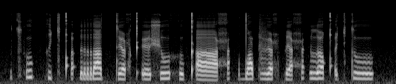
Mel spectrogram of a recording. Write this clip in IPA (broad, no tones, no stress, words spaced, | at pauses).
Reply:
t͡sʼukːɯcqʼʏʔ ratːʏːħkʼʏː ʃuhu kʼaːħ | dˤap vʏħpeħ | luqʼʏctuː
